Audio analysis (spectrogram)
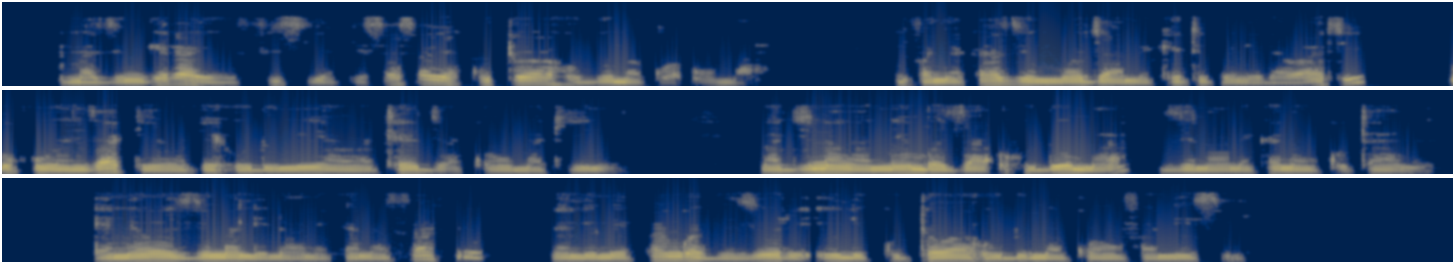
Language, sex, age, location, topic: Swahili, male, 18-24, Kisumu, government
